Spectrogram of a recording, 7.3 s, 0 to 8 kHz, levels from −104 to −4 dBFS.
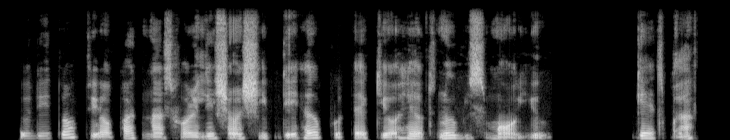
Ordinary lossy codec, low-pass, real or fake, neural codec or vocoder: none; 7.2 kHz; real; none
